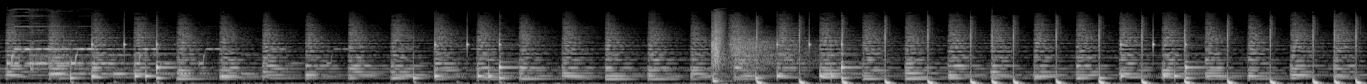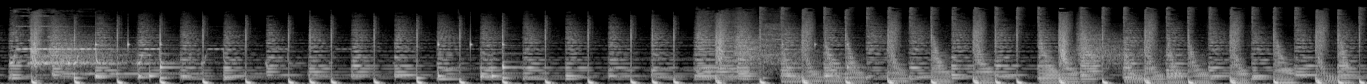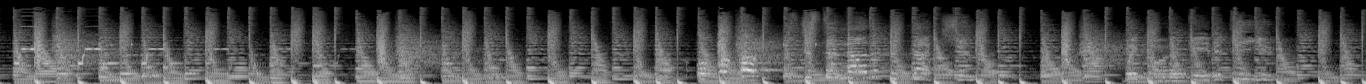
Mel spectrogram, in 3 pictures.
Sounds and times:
Music: 0.0 - 41.0.

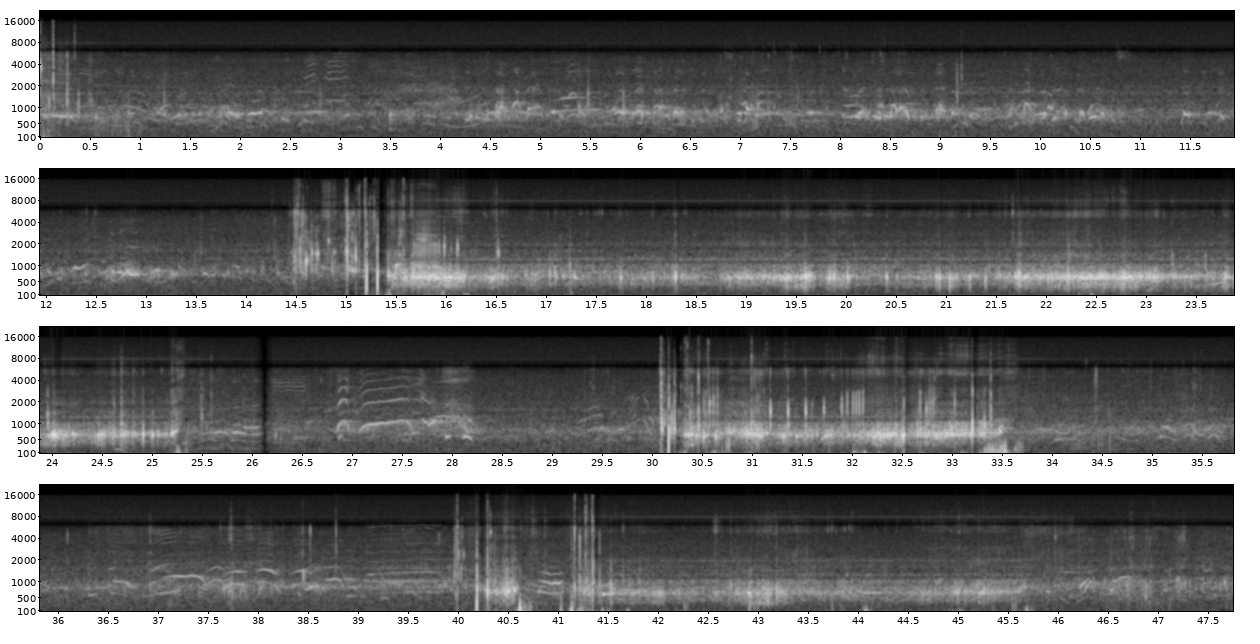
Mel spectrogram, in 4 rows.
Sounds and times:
Splash, splatter: 14.4 - 16.2.

